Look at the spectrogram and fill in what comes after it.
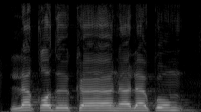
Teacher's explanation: کاف باریک اور دو نقطے والا قاف موٹا، دال پر قلقلہ ہوگا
